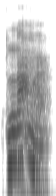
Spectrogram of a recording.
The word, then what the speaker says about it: plumber: would never become a plumber grit 80 very good yes yes yeah and well pronounced I have to say because this be in plumber is silent yeah I think most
